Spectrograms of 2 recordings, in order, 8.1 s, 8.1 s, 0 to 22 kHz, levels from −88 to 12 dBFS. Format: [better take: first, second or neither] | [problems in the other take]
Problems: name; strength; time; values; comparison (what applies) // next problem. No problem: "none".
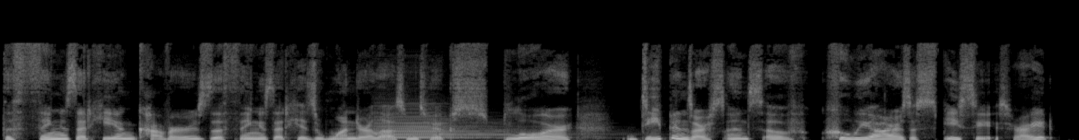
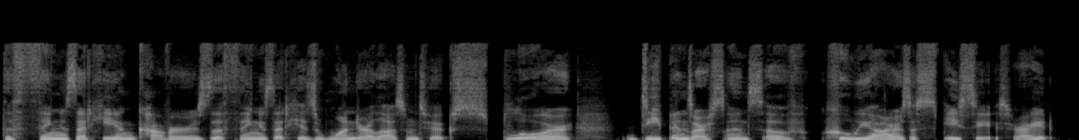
second | alarm; noticeable; from 3 to 4 s; peak 8 dB below the speech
